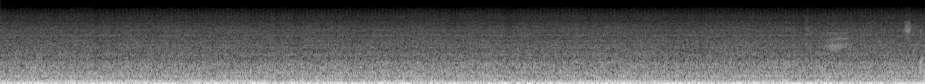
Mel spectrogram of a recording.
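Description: Jet engines of a PMDG 737-800 in a Prepar3D flight simulator drone as a loud, steady, broadband roar on the takeoff roll, with no voices over it.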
